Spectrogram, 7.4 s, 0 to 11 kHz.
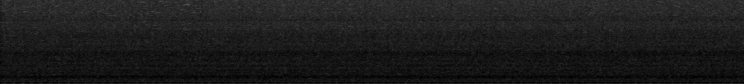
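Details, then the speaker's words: Mac Pro 1,1/2,1 with 48GB of 8GB DIMMs during a benchmark: steady loud whooshing hum, constant mid-pitched tone, fans maxed out with no custom fan curves (fan-control app only monitoring); temperatures a few degrees cooler, fans pinned. "we're ramping up more they're still rampant and the temperatures are still a few degrees cooler the fan to match the fans are maxed out"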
